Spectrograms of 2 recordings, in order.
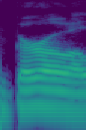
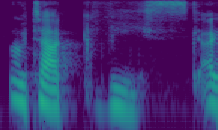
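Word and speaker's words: Utqiagvik: I'm going to try to go to a game in Burrow, Alaska. Or not Burrow now. It's Utakvisk. I got to pronounce by the pronunciation.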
